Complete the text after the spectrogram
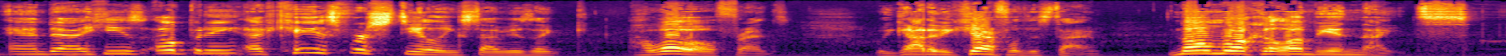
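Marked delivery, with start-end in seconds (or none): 3.2-7.4 low, put-on schemer's voice; Stan Pines. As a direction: greet your tools like an old crook, lightly hammed-up. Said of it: "So we cut over to Stan".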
